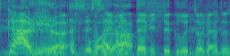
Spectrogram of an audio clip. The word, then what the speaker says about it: Cage: David Cage, parce que ne l'oublions pas, il est français, ça se prononce Cage.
